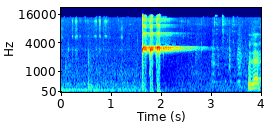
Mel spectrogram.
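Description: Dog training whistle blown in three short, shrill blasts, the last held for about a second: the three-blast whistle signal for 'come', calling the dog in.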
